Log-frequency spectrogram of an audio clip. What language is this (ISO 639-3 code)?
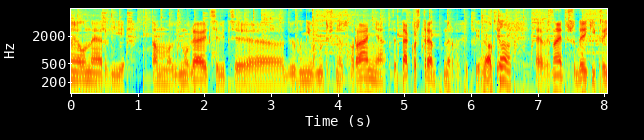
ukr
